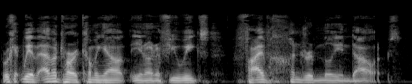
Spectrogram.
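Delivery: ordinary talk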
